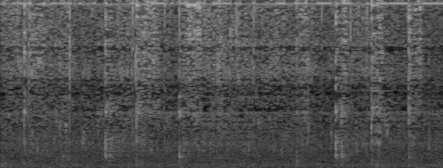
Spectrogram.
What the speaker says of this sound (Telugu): ఉల్లిపాయ బాగా ఫ్రై అయిపోయాక పుదీనా ఆకులు వేసుకున్నానండి అవి కూడా బాగా వేయించాలి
